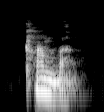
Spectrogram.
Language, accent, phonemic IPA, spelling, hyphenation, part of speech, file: English, Southern England, /ˈklæmbə/, clamber, clam‧ber, verb / noun, LL-Q1860 (eng)-clamber.wav
- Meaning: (verb) To climb (something) with some difficulty, or in a haphazard fashion; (noun) The act of clambering; a difficult or haphazard climb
